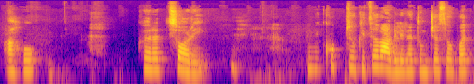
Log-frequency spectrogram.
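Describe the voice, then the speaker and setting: An actress playing a scheming young wife who talks sweetly and slyly. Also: female voice, fairly high pitch, fairly even intonation, slow, sharp tone, full character voice. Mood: pleading. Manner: wheedling, sly.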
